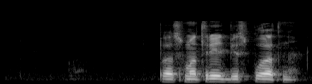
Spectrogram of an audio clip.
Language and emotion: Russian, neutral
